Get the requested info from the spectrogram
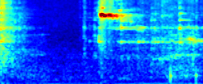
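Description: Fries sliding off a perforated stainless steel air-fryer rack onto a plate, with a sudden light metallic clink and rattle about a second in that fades out, and a small click near the end.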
